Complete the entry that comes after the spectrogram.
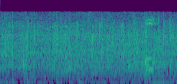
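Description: An applause sound effect: a short burst of many hands clapping in a dense, steady patter that holds at an even, moderately quiet level throughout, with a slightly muffled, thin tone.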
